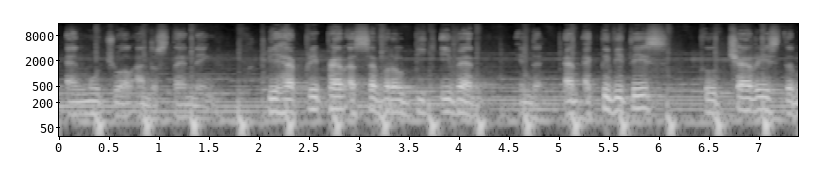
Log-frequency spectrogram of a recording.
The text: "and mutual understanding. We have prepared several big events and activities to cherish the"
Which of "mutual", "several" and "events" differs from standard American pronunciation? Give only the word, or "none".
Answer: events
